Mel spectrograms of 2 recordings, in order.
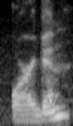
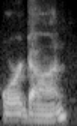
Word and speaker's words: Oregon: get to use the National Guard in Portland, Oregon, not Oregon, right?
